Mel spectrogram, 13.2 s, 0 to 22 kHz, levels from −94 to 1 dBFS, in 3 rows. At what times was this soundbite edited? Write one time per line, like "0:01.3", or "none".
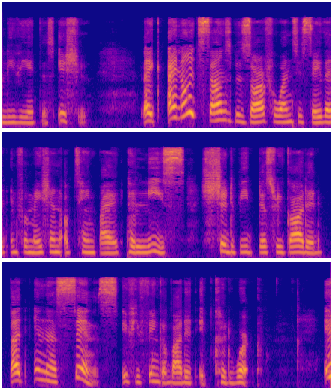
0:06.0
